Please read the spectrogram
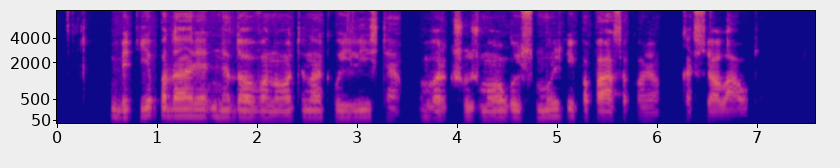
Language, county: Lithuanian, Alytus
